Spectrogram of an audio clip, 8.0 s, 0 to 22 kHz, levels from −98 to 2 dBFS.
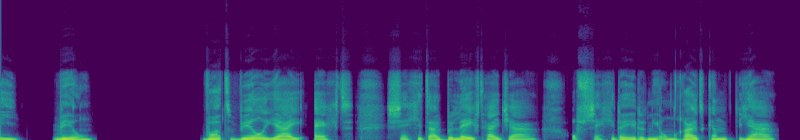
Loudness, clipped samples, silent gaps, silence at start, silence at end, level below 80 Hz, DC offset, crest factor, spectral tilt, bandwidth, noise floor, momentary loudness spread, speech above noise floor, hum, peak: -22 LUFS; under 0.1%; 0.30-0.51 s, 0.96-2.00 s, 3.08-3.13 s; 0 s; 0.25 s; -62 dBFS; under 0.1%; 18 dB; -6.5 dB/octave; 11 kHz; under -90 dBFS; 12 LU; over 69 dB; none; -4 dBFS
